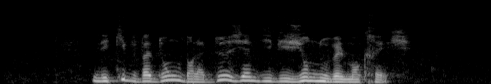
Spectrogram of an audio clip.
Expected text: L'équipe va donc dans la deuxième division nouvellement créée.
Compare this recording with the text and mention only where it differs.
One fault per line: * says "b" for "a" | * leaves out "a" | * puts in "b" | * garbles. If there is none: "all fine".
all fine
